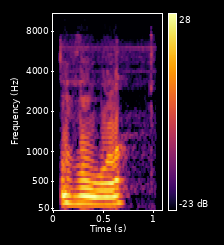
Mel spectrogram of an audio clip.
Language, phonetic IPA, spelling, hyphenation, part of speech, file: Czech, [ˈvuːl], vůl, vůl, noun, Cs-vůl.ogg
- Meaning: 1. ox (castrated male cattle) 2. idiot (stupid person) 3. dude (a term of address for a person)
